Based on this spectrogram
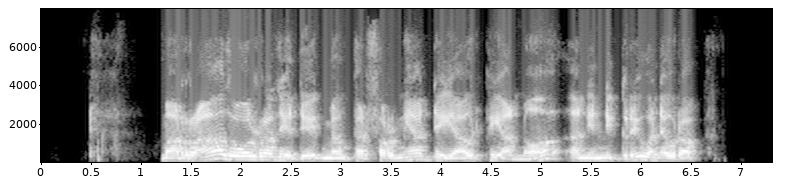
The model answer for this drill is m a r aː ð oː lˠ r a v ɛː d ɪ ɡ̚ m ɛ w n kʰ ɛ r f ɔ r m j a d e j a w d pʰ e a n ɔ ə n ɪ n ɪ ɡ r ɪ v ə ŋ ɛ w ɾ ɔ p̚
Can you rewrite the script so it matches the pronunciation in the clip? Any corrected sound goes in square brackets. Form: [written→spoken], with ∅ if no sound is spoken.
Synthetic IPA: m a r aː ð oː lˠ r a [v→ð] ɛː d ɪ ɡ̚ m ɛ w n [kʰ→pʰ] ɛ r f ɔ r m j a d e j a w d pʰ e a n ɔ ə n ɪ n ɪ ɡ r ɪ [v→w] ə [ŋ→n] ɛ w ɾ ɔ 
